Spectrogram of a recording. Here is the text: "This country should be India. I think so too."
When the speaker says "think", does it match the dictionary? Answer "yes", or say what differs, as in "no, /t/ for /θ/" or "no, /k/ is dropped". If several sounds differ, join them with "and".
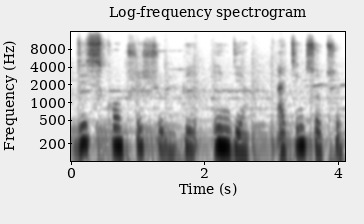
no, /t/ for /θ/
